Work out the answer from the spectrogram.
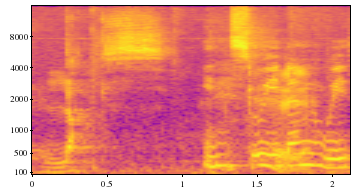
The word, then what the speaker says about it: laks: Yeah, they say it more like A, and you kind of say it like a U, like looks. How do you say A? Laks. Lax. And we say lax. Yeah. Yeah. It's like ah.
